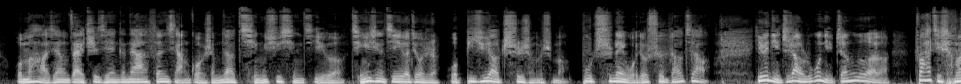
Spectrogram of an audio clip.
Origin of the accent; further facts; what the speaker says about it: China; 现在可能对于我们中国人餐桌叫高辣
